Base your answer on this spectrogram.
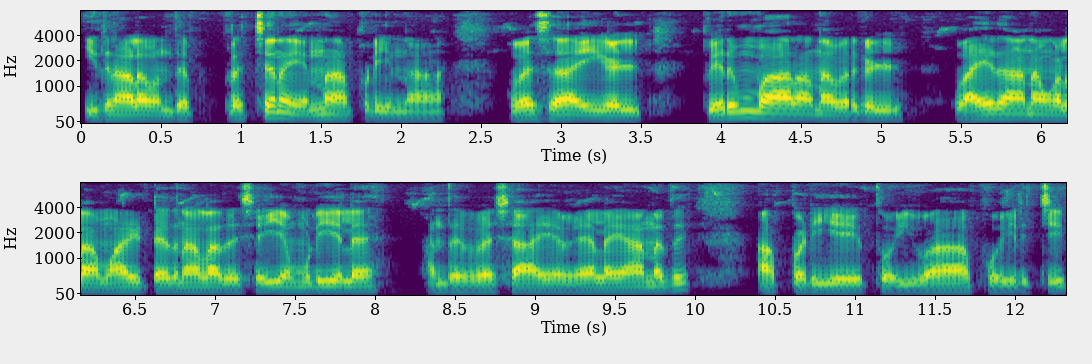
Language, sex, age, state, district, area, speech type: Tamil, male, 45-60, Tamil Nadu, Pudukkottai, rural, spontaneous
